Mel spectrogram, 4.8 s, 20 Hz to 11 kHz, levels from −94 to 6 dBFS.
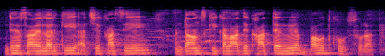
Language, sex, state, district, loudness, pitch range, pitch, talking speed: Hindi, male, Bihar, Samastipur, -17 LUFS, 115-125 Hz, 120 Hz, 150 wpm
